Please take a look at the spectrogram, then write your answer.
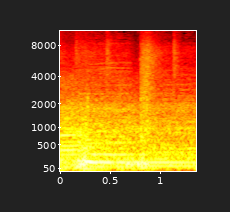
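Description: Engine note of a Ferrari California T rising under brief acceleration, a loud, close, steady drone with harmonic tones climbing in pitch, heard alone without talk.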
